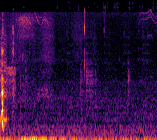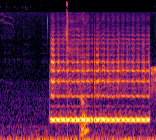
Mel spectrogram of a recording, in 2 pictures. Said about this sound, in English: We're calling him live on the air right now. We're calling him live on the air. Hopefully this comes through.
